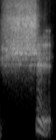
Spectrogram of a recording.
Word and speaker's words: 是: Now, SHI is 吃，吃，吃。Let's repeat after me，吃，吃。Now, SHI with the fourth tone, how do you pronounce it? Remember, like angry, 是, very good.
